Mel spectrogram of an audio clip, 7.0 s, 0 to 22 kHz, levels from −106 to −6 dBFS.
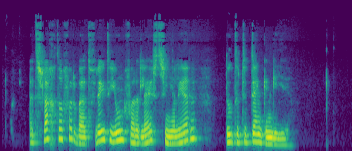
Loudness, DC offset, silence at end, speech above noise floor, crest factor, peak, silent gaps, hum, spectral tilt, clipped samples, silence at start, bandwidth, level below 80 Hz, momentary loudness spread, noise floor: -20 LUFS; under 0.1%; 1.3 s; 62 dB; 18 dB; -4 dBFS; none; none; -6 dB/octave; under 0.1%; 0.6 s; 13 kHz; -68 dBFS; 7 LU; -81 dBFS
